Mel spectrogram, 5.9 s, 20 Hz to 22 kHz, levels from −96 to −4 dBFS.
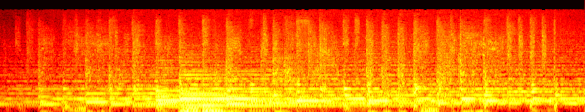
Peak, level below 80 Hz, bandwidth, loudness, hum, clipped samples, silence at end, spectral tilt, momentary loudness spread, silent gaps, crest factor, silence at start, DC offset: -2 dBFS; -32 dBFS; 16 kHz; -18 LUFS; none; under 0.1%; 0 s; -4 dB/octave; 10 LU; none; 16 dB; 0 s; under 0.1%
